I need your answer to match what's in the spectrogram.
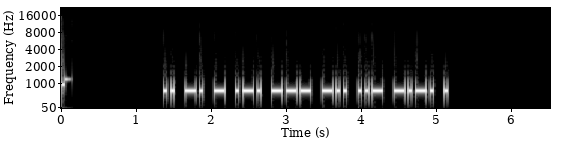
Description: Morse code, heard as a keyed tone, about 25 wpm, 700 Hz. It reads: INTRODUCE
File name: Nine Letter Words - 25wpm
